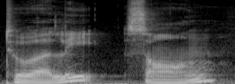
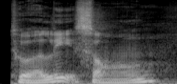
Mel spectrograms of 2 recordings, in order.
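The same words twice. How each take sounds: First: The phrase is said at a slower pace. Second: The phrase is said at a faster pace.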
